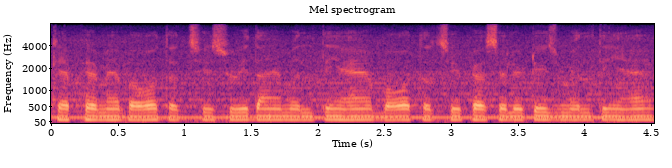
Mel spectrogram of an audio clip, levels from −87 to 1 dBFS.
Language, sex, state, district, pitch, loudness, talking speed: Hindi, male, Rajasthan, Barmer, 110 Hz, -16 LUFS, 160 wpm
